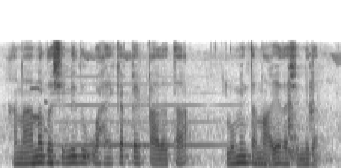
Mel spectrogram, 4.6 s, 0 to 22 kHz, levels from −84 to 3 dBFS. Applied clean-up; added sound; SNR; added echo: none; Chirp, tweet + Wind instrument, woodwind instrument; 14 dB; none.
